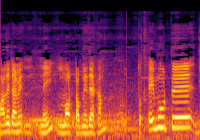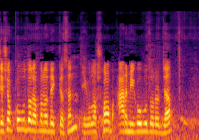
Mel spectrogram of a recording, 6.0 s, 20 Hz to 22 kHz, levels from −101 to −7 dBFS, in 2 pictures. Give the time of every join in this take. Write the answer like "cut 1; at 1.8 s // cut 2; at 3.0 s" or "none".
cut 1; at 1.8 s

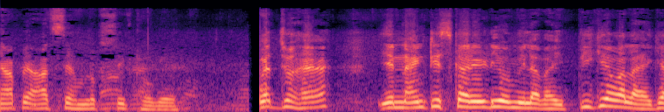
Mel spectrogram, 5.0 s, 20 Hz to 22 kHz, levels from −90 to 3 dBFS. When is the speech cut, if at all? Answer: cut 1; at 2.0 s

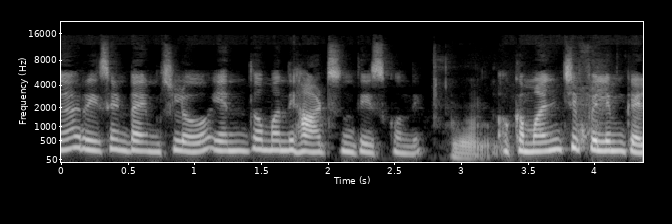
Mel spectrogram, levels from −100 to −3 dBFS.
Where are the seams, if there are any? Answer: none

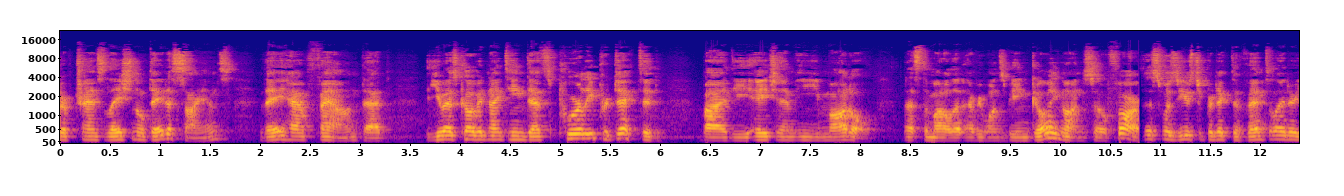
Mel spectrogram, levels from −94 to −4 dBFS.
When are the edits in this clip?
cut 1; at 10.8 s

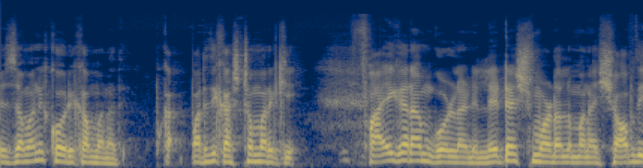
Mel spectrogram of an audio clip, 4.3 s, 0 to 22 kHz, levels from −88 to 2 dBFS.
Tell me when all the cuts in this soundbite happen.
cut 1; at 2.4 s

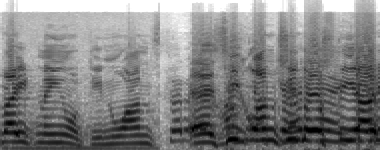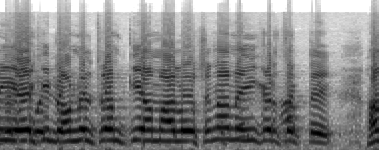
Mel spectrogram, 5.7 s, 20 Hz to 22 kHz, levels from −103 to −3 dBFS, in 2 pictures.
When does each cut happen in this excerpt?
cut 1; at 1.1 s

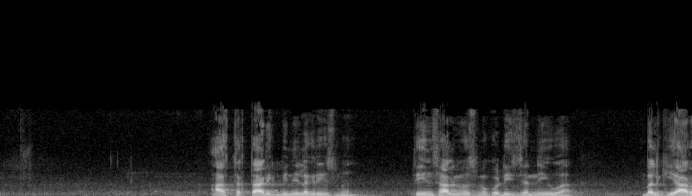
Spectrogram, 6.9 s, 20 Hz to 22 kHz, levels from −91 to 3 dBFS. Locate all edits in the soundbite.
none

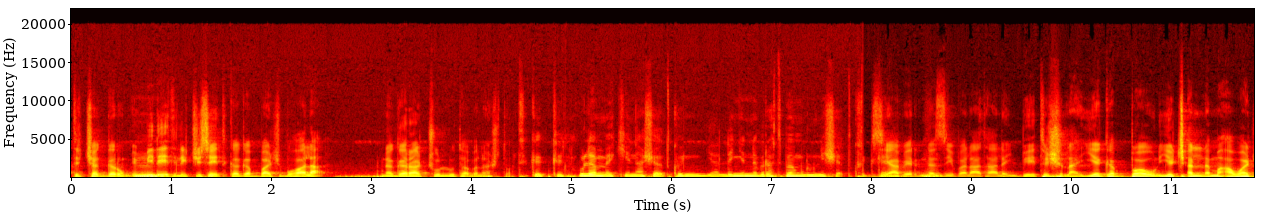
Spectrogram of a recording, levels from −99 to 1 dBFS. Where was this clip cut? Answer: cut 1; at 7.9 s

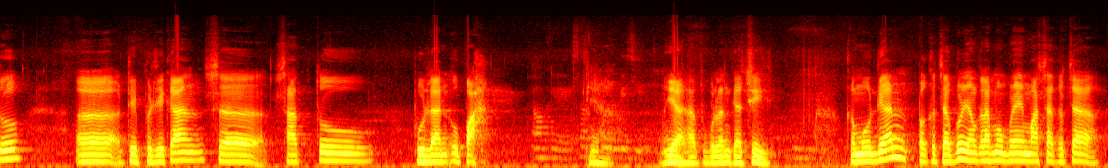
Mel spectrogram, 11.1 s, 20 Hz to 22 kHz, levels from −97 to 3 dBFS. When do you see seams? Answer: none

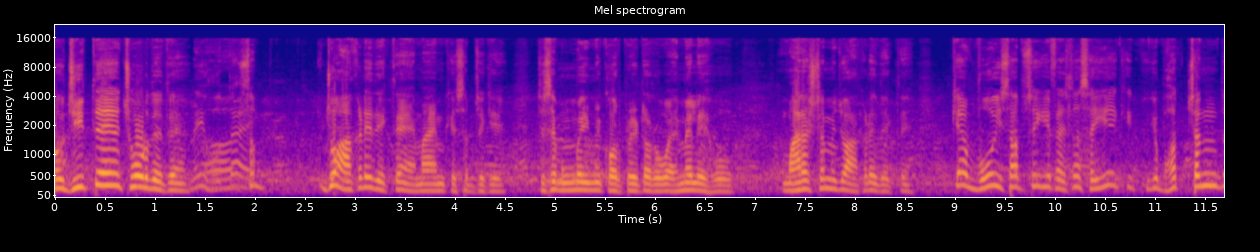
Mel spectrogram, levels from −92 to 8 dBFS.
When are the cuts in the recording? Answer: cut 1; at 1.7 s

